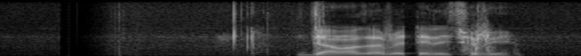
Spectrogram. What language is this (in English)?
Bangla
